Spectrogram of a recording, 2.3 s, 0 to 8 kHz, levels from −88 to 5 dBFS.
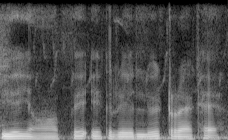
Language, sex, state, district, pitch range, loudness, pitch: Hindi, male, Uttar Pradesh, Shamli, 110-120 Hz, -16 LUFS, 115 Hz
